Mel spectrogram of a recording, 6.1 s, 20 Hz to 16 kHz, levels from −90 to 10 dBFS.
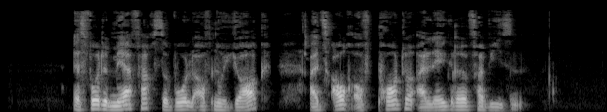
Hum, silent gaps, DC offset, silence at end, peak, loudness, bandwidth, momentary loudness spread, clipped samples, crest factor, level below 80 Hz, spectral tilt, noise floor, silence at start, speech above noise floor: none; none; under 0.1%; 0.9 s; -2 dBFS; -22 LUFS; 11.5 kHz; 10 LU; under 0.1%; 20 dB; -62 dBFS; -6.5 dB/octave; -76 dBFS; 0.75 s; 55 dB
